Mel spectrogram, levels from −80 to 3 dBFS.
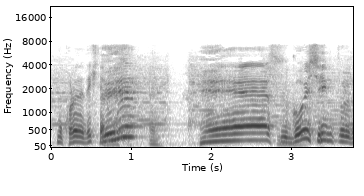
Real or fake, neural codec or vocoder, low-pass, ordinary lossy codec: real; none; 7.2 kHz; none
